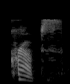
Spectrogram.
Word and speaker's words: Krups: Krups.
